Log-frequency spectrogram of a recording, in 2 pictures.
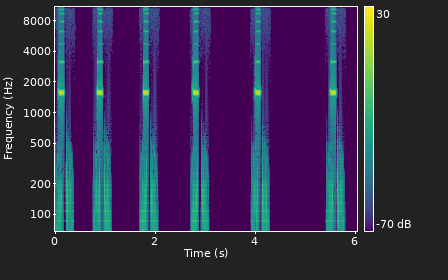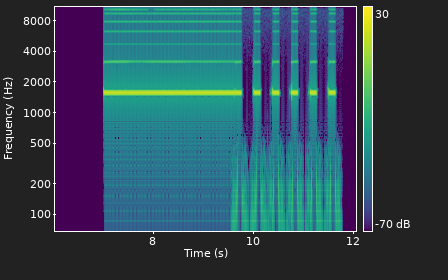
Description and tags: Synthesized heartbeat with heart monitor, goes from slowing to dead to fast, you should be able to cut to use the bits you want.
